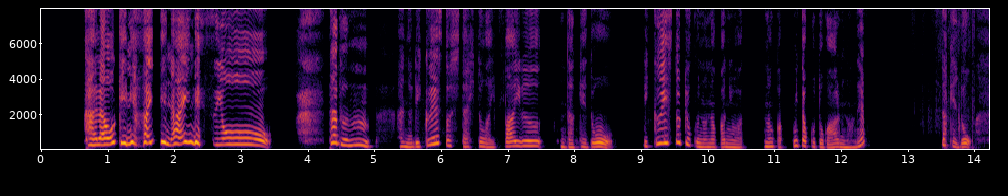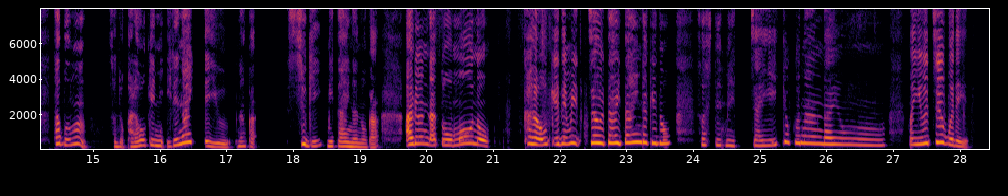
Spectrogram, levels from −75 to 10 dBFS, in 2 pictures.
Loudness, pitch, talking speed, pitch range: -19 LUFS, 305 Hz, 295 characters per minute, 230-380 Hz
